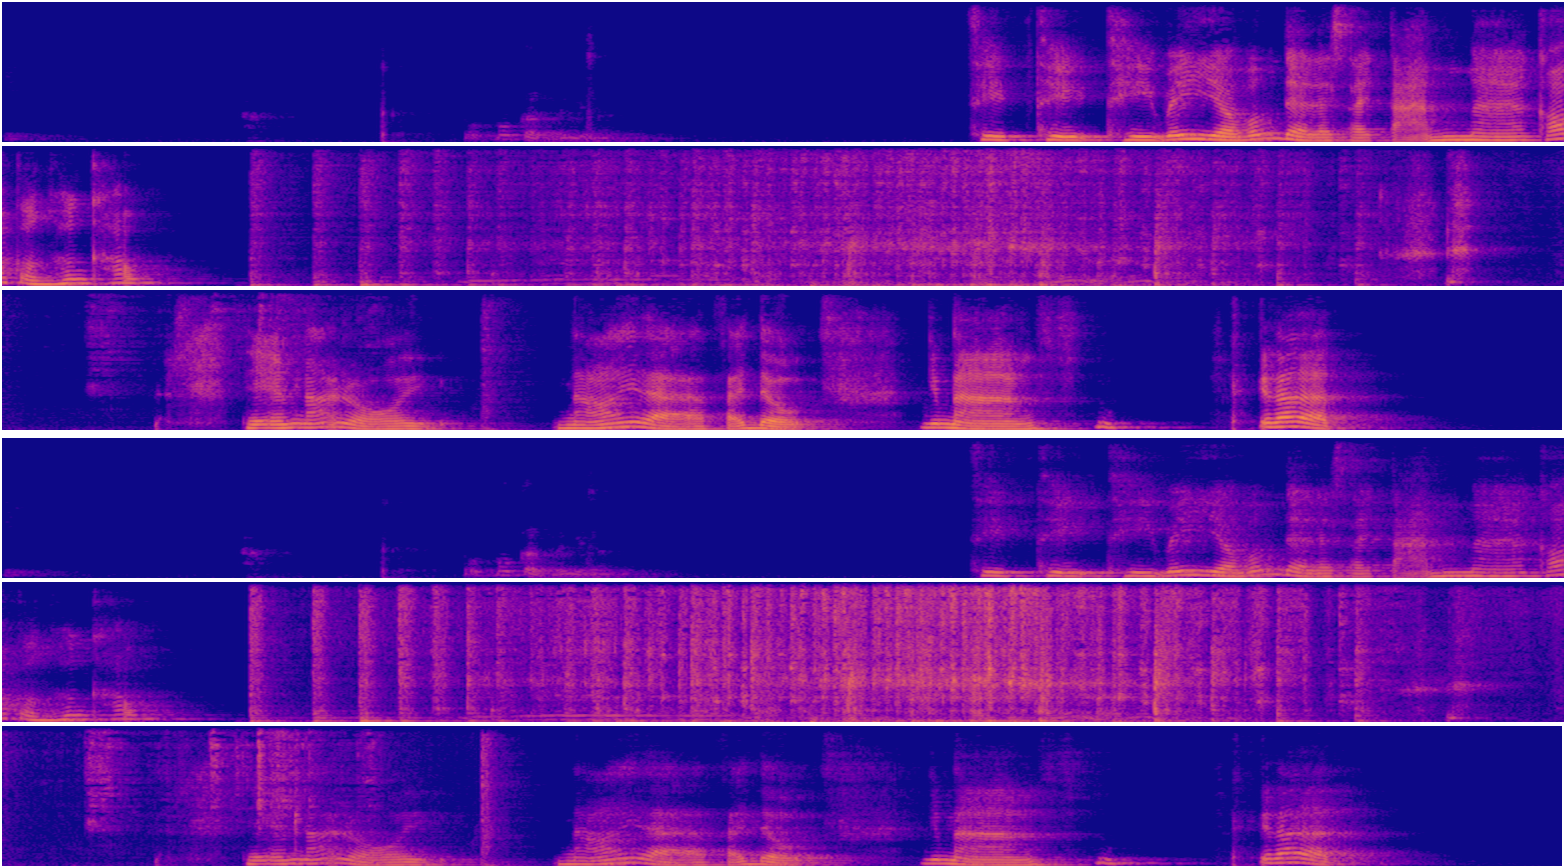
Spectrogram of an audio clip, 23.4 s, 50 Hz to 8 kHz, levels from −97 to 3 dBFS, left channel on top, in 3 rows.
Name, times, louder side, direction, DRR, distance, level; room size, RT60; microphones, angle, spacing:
voice 1, 2.3-3.1 10.1-11.6 11.9-12.1 12.7-14.1, right 3 dB, 70° right, 0 dB, 2.6 m, -58 dB
voice 2, 4.8-8.6 14.7-15.2 16.4-17.8 18.4-21.2 21.9-22.3, left 6 dB, 80° left, 9 dB, 0.5 m, -35 dB
sound 1, 9.0-14.8 15.1-15.2 15.6-15.7 16.0-16.2 16.7-17.5 18.0-18.1, right 9 dB, 90° right, 0.8 m, -39 dB
25.5 x 13.5 x 3.4 m, 0.75 s
head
